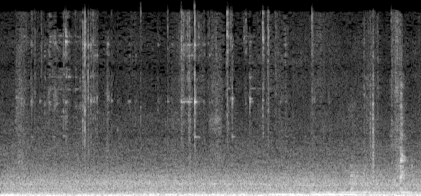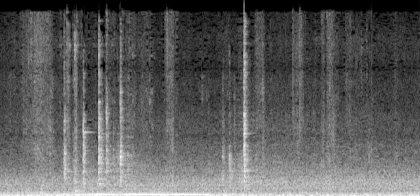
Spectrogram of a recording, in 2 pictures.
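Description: Light metallic clinks and rattles as a hand works a fastener on the side skirt under a ride-on floor sweeper, checking the brush skirt rubbers. A steady low rumble runs underneath, with a steady low hum in the middle for about three seconds.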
